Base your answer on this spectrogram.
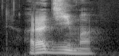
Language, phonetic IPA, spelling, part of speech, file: Belarusian, [raˈd͡zʲima], радзіма, noun, Be-радзіма.ogg
- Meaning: homeland, motherland, fatherland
